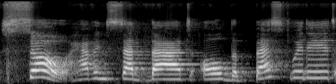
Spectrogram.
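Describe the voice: A woman with a fairly high pitch talks slowly and with lively intonation, her voice carrying an audible room echo.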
